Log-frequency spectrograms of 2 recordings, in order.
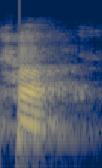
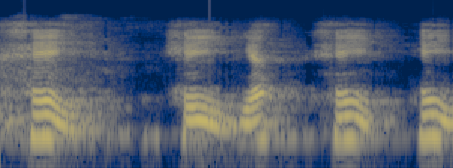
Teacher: suara yang dihasilkan dari the flow of air through a narrow glottis. Jadi suara yang dihasilkan berdasarkan rongga pita suara sampai menuju ujung pangkal lidah. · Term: glottals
